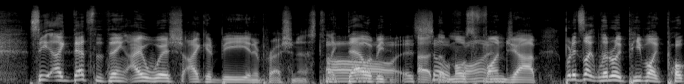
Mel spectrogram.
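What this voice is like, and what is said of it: Usual voice. Nothing is said of it.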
